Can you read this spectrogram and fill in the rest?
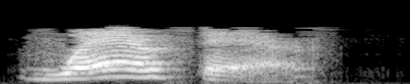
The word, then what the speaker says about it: welfare: 如果我们在表示意愿的这个词根 W-E-L 之后加上表示费用的 F-A-R-E 单词 Welfare W-E-L-F-A-R-E Welfare 就是我希望被支付的费用那么 welfare 就是我们所获得的福利 welfare 字母组合 A-R-E 发作 air 的音单词就读作 welfare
